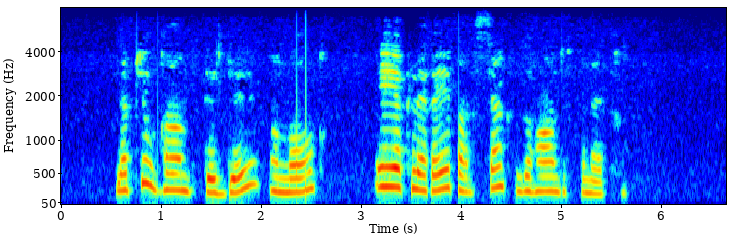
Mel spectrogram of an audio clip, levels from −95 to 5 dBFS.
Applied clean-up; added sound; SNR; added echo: none; none; none; none.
